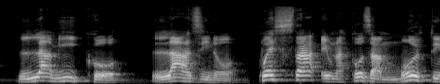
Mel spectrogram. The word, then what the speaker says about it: l'amico: Pay attention, here we pronounce everything as a single word, "l'amico", "l'asino". This is a very important thing, get used to this sound. If I say "l'amico" I am saying the article + the word "amico".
